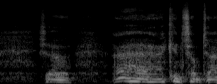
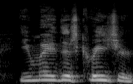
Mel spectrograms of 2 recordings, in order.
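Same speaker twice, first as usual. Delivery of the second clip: high, loud scream from the gut. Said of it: "the gut, just screaming".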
